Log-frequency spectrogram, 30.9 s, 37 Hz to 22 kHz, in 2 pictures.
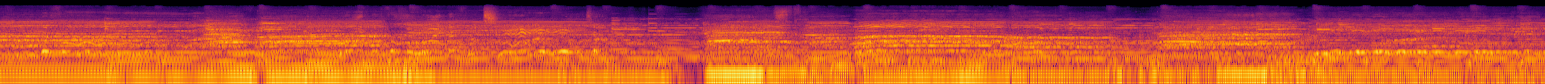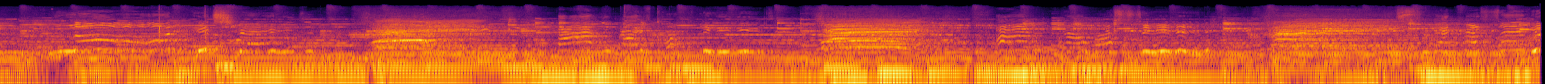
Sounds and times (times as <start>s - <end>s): Music: 0.0s - 30.9s.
